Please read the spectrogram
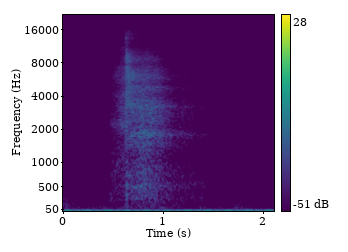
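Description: A faint breath, a single intake of air lasting about a second.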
